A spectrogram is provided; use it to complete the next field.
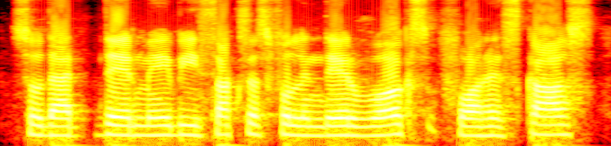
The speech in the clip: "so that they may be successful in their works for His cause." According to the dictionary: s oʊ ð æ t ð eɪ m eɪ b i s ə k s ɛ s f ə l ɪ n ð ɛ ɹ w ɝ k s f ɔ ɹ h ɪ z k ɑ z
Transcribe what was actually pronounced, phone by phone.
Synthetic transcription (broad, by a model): s oʊ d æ t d eɪ m eɪ b i s ə k s ɛ s f ə l ɪ n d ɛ ɹ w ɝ k s f ɔ ɹ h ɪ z k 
